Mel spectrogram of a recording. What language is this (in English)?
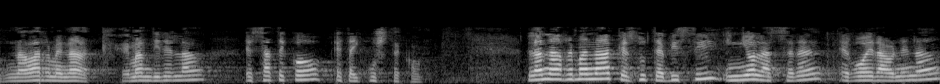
Basque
